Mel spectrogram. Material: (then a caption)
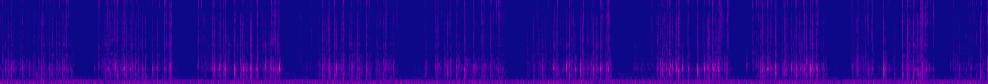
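Plastic. Long nails scratch along the plastic pin bristles of a black plastic paddle hairbrush held in hand and tap its plastic body. The result is a dense, bright, crackly scratching that breaks off in short gaps roughly every second, over a steady low hum.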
